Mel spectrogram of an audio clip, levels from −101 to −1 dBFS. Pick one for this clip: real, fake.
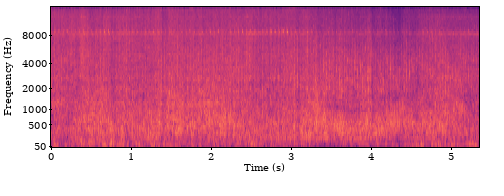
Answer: real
